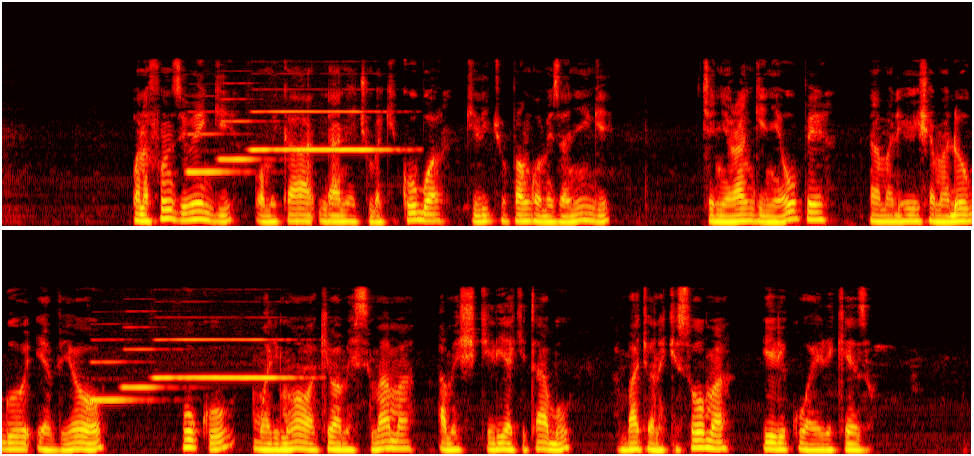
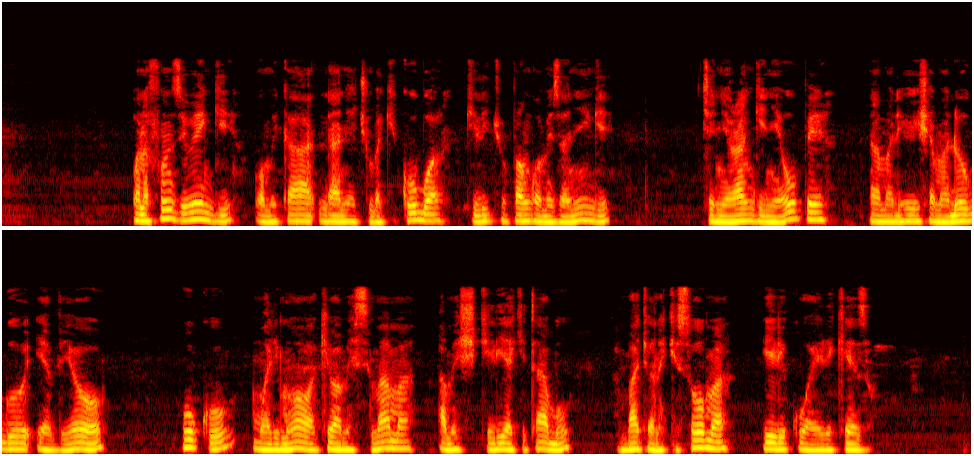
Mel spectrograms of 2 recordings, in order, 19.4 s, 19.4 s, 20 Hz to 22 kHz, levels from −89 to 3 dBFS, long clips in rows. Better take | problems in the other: second | background sound (Wind instrument, woodwind instrument); 4 dB below the speech

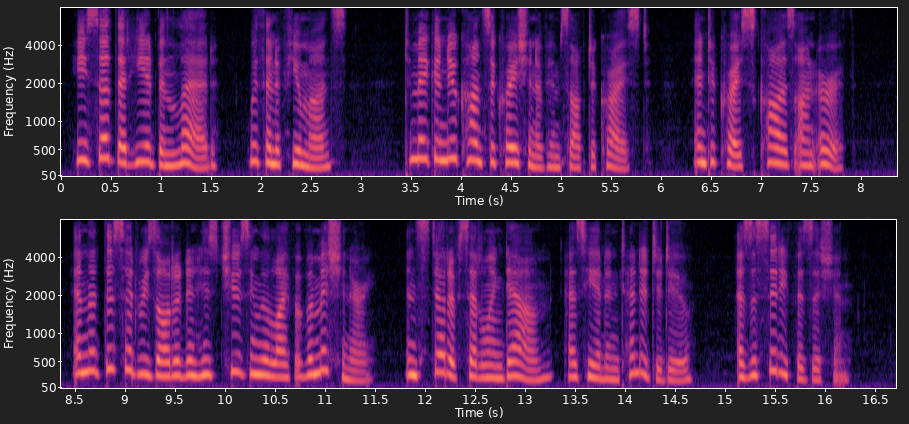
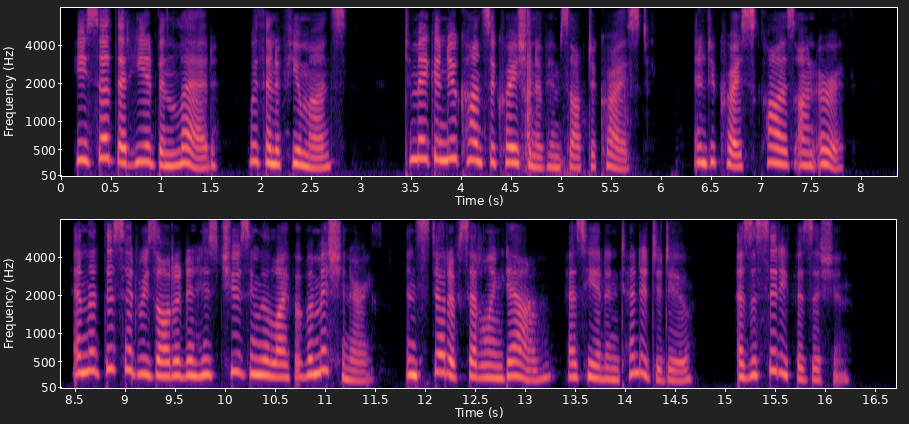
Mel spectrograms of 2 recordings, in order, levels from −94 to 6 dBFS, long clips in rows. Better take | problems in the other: first | noise reduction (neural mask model DeepFilterNet 3)

